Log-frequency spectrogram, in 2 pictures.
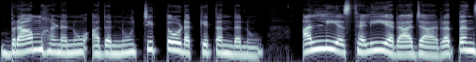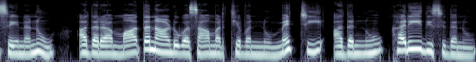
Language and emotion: Kannada, neutral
